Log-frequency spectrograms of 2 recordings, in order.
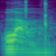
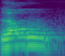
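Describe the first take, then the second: First: The v is said with lower lip on teeth. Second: The v is said with rounded lips, like w. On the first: The speaker calls it right. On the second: The speaker calls it wrong.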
